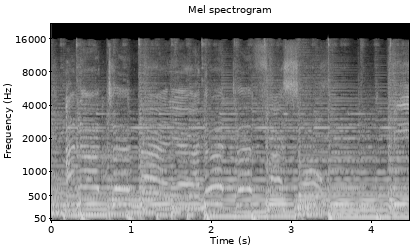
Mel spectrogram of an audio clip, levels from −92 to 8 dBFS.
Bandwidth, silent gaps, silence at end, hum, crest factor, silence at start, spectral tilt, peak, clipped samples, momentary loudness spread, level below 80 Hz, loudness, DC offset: 16.5 kHz; none; 0 s; none; 12 dB; 0 s; -5 dB/octave; 0 dBFS; under 0.1%; 2 LU; -20 dBFS; -12 LUFS; under 0.1%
